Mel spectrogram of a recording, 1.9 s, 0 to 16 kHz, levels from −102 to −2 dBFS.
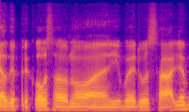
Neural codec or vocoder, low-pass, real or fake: autoencoder, 48 kHz, 32 numbers a frame, DAC-VAE, trained on Japanese speech; 14.4 kHz; fake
